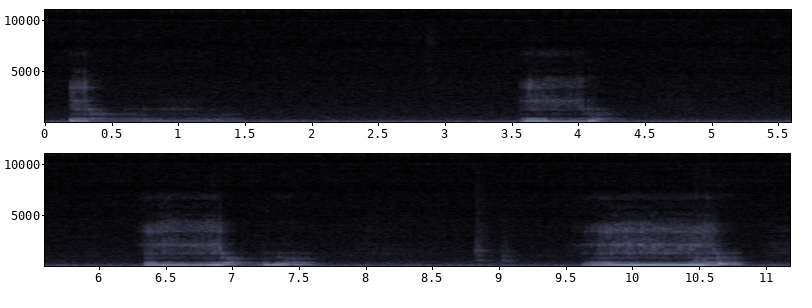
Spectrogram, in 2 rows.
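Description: Four rough, low snores, roughly 18 breaths a minute, over steady room hiss. Ordinary sleep snoring.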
